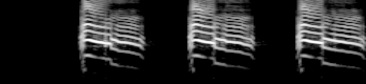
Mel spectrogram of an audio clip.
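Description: A Red-shouldered Hawk gives three loud, harsh, down-slurred screams, one about every three-quarters of a second, with silence between.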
